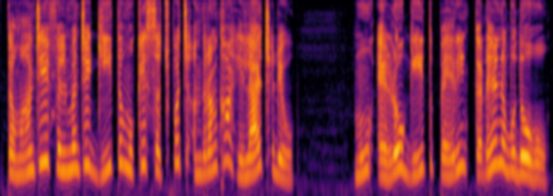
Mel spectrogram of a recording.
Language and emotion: Sindhi, surprised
